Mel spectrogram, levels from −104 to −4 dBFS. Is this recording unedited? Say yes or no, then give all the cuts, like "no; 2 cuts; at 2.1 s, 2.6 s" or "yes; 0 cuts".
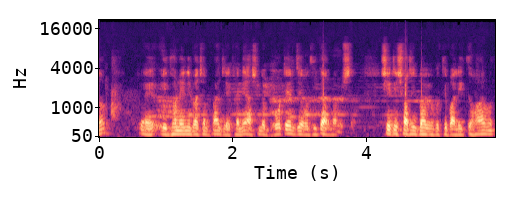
yes; 0 cuts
